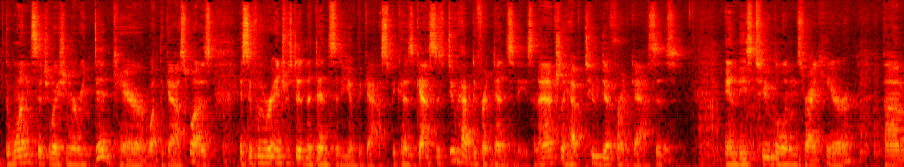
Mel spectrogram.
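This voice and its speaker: A man in his thirties, a chemistry teacher, giving a relaxed classroom demonstration with frequent ums. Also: medium pitch, normal speed, a little hiss or hum. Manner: relaxed explaining with frequent ums, handling balloons. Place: large living room with a stone wall, indoors. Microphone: camera at a distance. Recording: echoey room, voice from far off.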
